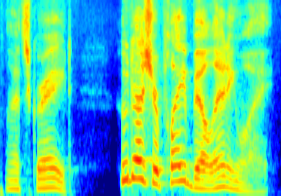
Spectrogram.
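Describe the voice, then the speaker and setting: A man's voice: a little high, wildly swooping pitch, unhurried, darkish tone. An older man hosting a casual podcast interview, chatty and encouraging with small affirming interjections. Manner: chatty, affirming with frequent backchannels. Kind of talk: casual radio-style interview chat.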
